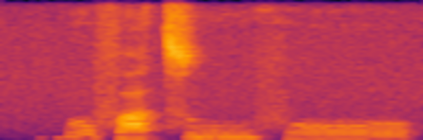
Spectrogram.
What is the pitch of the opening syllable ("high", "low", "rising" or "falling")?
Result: high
